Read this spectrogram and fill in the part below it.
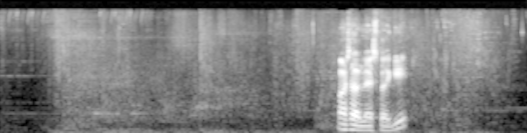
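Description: Video game combat effects clash and whoosh softly.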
